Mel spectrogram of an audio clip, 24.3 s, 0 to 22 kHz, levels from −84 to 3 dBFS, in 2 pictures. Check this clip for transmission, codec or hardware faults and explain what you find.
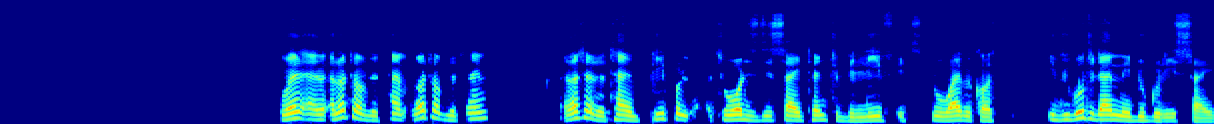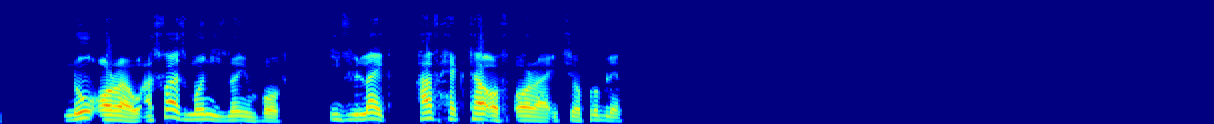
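Two faults are audible: coding damage throughout the speech, and two short bursts of DAB burbling.

MP2 compression runs through the whole recording. Its likely cause is MPEG Layer II coding at a low rate, and the damage points to about 80 kbps. Too few bits reach the 32 sub-bands. Upper bands drop out and flicker back, so the speech sounds dull. The bands that remain are coarsely quantised. That adds a plainly audible gurgling, granular edge.

DAB burbling strikes at 8.90 s, between "side tend to believe" and "it's true". It returns at 10.82 s, between "if you go" and "to that". Bit errors, a small fraction of the stream, slipped past error correction into the MP2 data. Corrupt samples put short blips of noise in single sub-bands. The sound points to nine frames hit the first time and seven the second. 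Each burst gives short blips of noise over the speech.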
